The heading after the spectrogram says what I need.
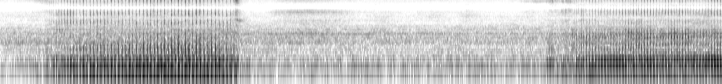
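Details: Red nose pitbull asleep and snoring: two long, low rumbling snores separated by a quiet pause, with a steady vibrating rattle on each in-breath.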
